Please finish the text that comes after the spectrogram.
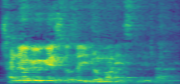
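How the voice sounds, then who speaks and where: Male pastor preaching, warm mellow voice, tons of church echo, far from the mic. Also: fairly high pitch, animated, very fast, faint music behind. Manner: preaching to a congregation, posing questions and telling stories. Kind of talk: sermon. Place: large church sanctuary. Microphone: distant mic in a reverberant hall. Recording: very echoey hall, voice from far off.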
